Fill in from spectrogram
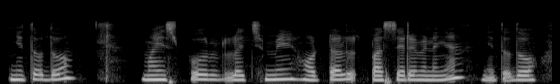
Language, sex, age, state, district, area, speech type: Santali, female, 18-30, Jharkhand, Pakur, rural, spontaneous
